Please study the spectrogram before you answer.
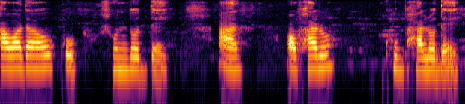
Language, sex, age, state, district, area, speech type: Bengali, female, 45-60, West Bengal, Purba Medinipur, rural, spontaneous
